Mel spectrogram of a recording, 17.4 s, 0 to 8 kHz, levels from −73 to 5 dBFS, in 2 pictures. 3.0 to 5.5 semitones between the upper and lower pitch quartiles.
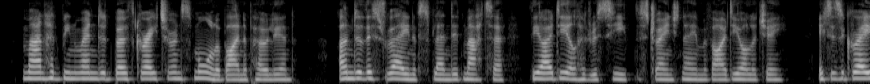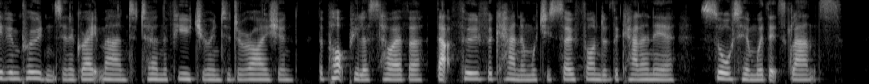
No: narrow, 2.4 semitones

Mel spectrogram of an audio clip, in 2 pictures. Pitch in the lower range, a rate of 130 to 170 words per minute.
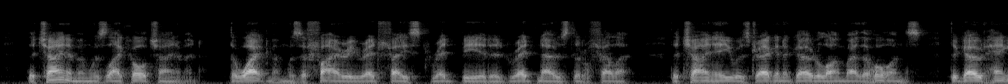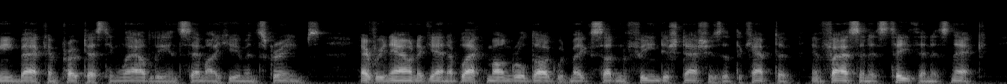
No: very low, 75 Hz; average, 190 wpm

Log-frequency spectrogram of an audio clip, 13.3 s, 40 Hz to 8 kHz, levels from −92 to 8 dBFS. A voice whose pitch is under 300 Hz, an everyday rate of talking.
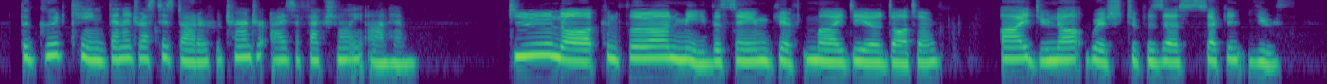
Yes: medium, 185 Hz; average, 150 wpm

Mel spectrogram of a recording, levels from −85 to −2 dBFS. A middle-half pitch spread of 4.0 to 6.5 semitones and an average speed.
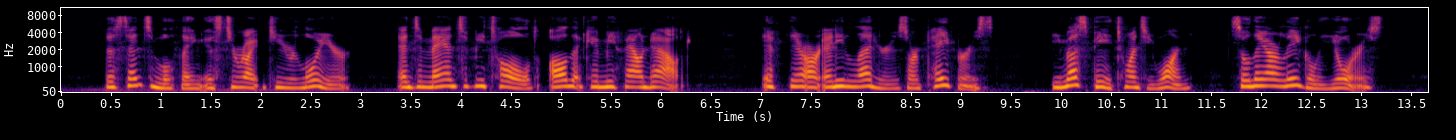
Yes: average, 4.7 semitones; average, 160 wpm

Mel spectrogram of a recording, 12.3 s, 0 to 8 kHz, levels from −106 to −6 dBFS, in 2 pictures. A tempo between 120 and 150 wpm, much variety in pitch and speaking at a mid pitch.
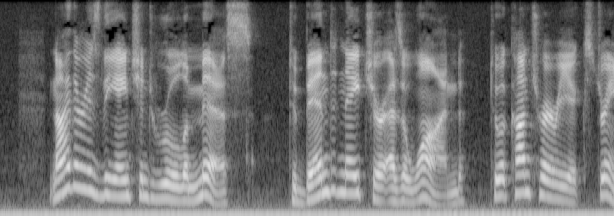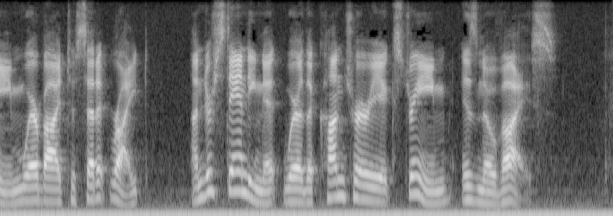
Yes: average, 145 wpm; wide, 6.8 semitones; medium, 150 Hz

